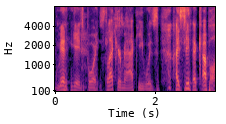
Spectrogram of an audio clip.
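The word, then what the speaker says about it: Lekkerimäki: Between Lecker Mackey, which is very different than how I thought you pronounced his name, but it is Lecker Mackey.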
